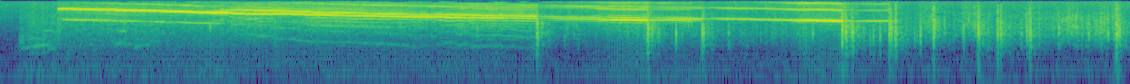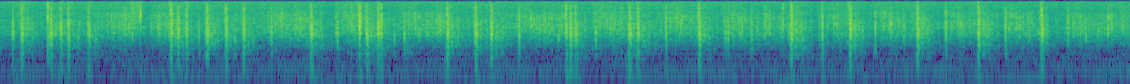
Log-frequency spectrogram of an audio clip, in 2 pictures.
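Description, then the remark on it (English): Several shrill whistles sweep downward as bottle rockets, lit by firemen to open a fireworks event, launch, followed by a dense, sustained barrage of sharp pops and crackles that keeps going to the end. No voices. “KHNS's Bob Schwalbach and the firemen had trouble igniting the fuses on some bottle rockets they hoped would open the event.”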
